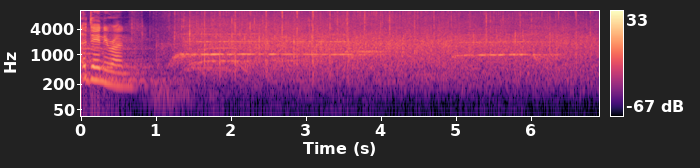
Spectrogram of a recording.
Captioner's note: audience applauds; audience cheers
